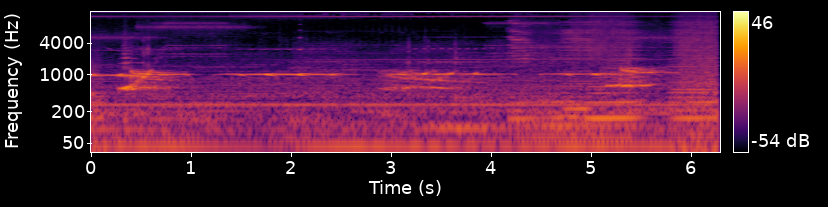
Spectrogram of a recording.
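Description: Experimental synthesizer drone music: a steady high held tone over low sustained drones, broken by swooping glides in pitch three times.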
